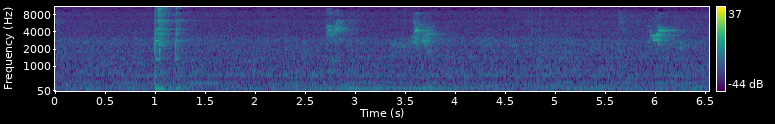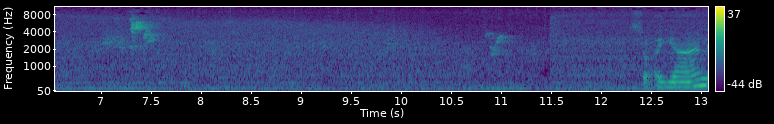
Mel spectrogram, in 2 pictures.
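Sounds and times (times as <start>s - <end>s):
background hiss: 0.0s - 13.0s
bird chirps: 10.8s - 11.2s.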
